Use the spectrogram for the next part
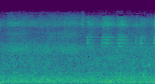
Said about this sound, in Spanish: Esta es la situación que se está viviendo actualmente dentro del en el hospital. Cómo van los carros. Cada carro lleva su, su cofre fúnebre.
